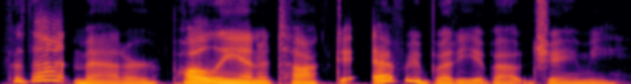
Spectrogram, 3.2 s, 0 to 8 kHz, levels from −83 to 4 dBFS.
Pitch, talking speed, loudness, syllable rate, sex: 200 Hz, 170 wpm, -17 LUFS, 6.3 syllables/s, female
